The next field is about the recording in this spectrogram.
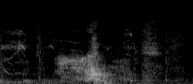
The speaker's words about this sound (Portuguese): Peraí que eu vou um... O cachorro deu a louca aqui.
